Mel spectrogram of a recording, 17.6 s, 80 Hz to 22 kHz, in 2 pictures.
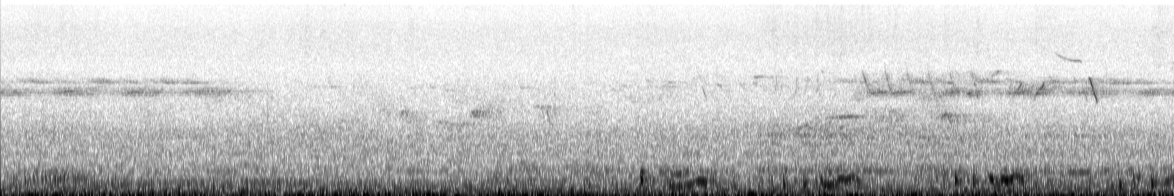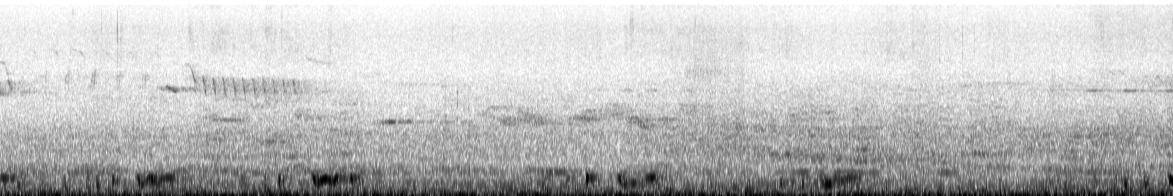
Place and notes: Christuskirche, Hamm, Germany - Easter Sunday April 2020
lingering on the old brig walls in the sun for a while, amazed of the quiet street and the sounds of flies gathering here in the warmth… the church is closed, no Easter gatherings here...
